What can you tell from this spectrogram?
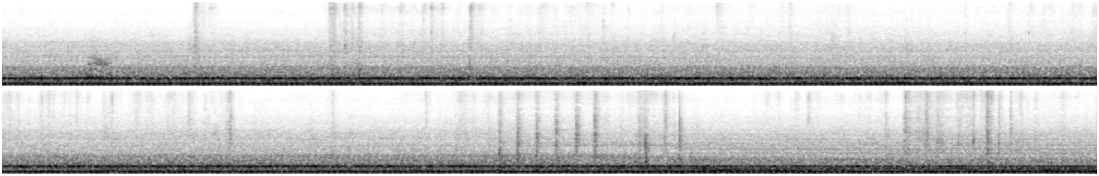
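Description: A steady low mechanical hum at one constant pitch, with scattered faint clicks and ticks: a few in the first few seconds and bunches of them about two-thirds of the way through.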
